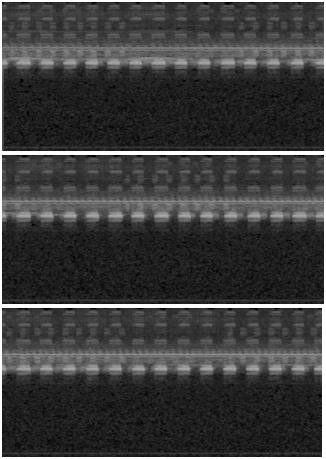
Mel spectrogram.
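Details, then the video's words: Grass insects on a late autumn night at Changnyeong, South Gyeongsang province, Korea: regular shrill chirping, about three beats per second, continuing without pause over a sustained high trill and faint background hum. "깊은밤 가을 풀벌레 소리"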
